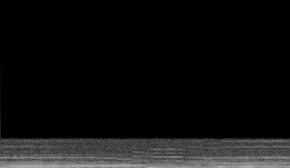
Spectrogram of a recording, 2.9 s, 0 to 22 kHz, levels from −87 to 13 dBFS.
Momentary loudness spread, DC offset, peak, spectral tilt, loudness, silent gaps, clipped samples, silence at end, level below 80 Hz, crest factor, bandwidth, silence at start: 7 LU; under 0.1%; -14 dBFS; -12 dB/octave; -26 LUFS; none; under 0.1%; 0 s; -40 dBFS; 12 dB; 4 kHz; 0 s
